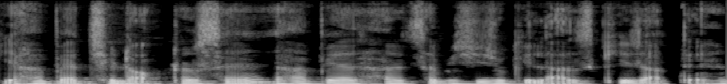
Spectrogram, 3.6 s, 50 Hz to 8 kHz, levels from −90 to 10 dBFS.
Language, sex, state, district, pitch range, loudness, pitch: Hindi, male, Bihar, Araria, 135-150 Hz, -17 LUFS, 140 Hz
